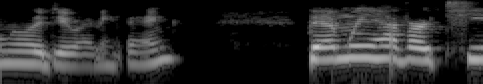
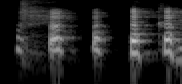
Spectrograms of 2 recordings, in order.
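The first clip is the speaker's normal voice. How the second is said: high burst of laughter; 10 semitones higher, 4 dB louder than usual. Real, not acted. Laughing at cohost's joke.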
